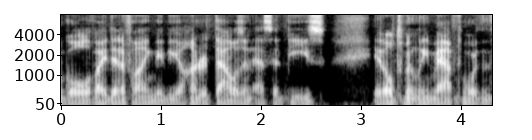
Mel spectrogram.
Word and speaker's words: SNPs: These single base variations are known as single nucleotide polymorphisms, or SNPs, pronounced SNPs.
